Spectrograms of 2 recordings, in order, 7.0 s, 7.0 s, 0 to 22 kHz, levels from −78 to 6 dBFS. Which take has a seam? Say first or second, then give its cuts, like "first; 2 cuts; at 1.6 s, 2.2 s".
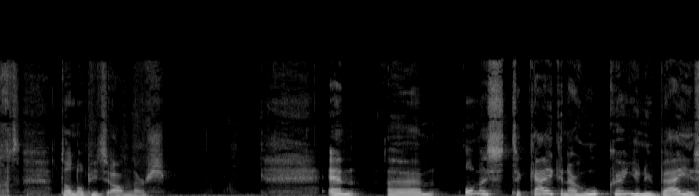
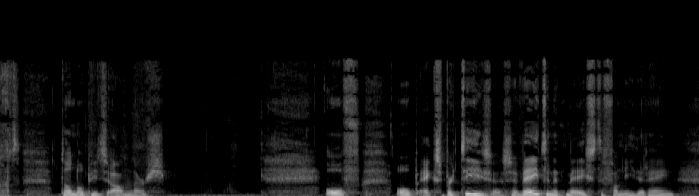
second; 1 cut; at 3.2 s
